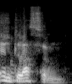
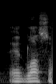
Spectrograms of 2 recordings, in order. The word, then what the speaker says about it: Entlassung: How'd you pronounce that? Die Die Entlassung? Entlassung, Entlassung.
